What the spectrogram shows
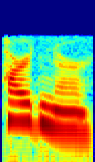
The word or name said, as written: hardener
